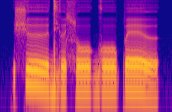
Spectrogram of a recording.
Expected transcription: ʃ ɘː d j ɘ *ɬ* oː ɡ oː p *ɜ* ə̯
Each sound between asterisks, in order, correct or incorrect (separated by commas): correct, incorrect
